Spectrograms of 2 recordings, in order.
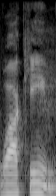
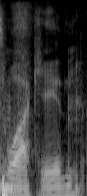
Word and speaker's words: Joaquin: I pronounce it Joaquin,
